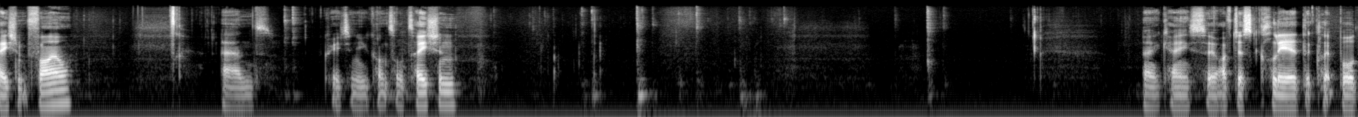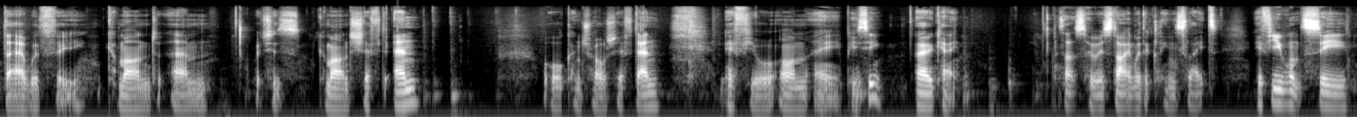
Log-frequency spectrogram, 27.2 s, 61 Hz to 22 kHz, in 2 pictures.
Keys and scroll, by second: 6.3 shift+super+n, 7.4 Right, 9.3 Return, 18.1 shift+super+n.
